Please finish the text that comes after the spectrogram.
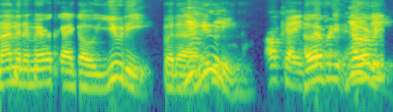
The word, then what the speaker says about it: Uitti: a young man a Seattle based writer am I saying it right um that's I think that's how the Finnish would pronounce it but I when I'm in America I go yudi but okay however however you want to say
